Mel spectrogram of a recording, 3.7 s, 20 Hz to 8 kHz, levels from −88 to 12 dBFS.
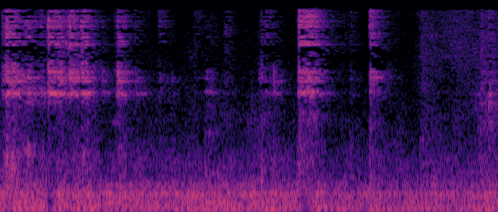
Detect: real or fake real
